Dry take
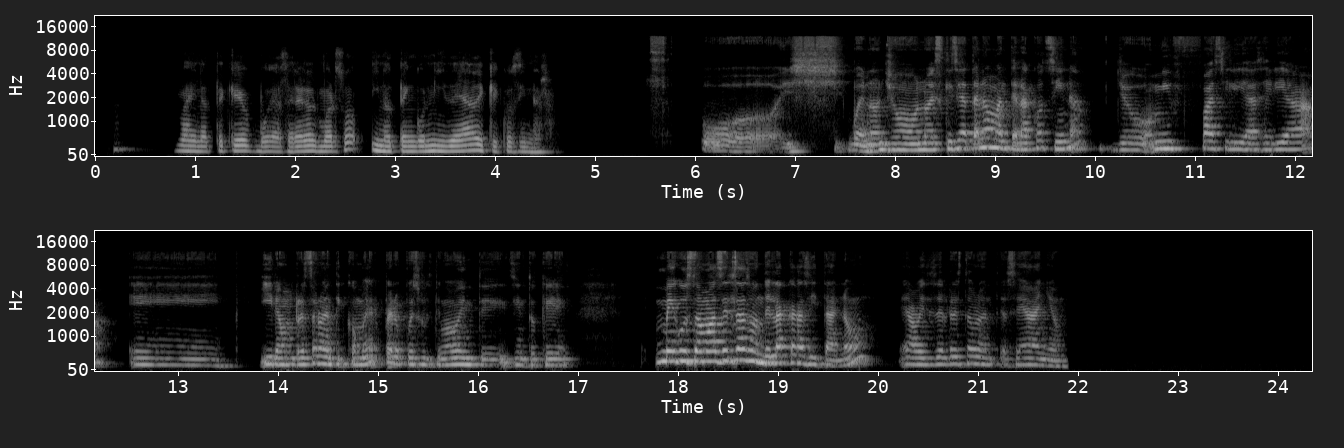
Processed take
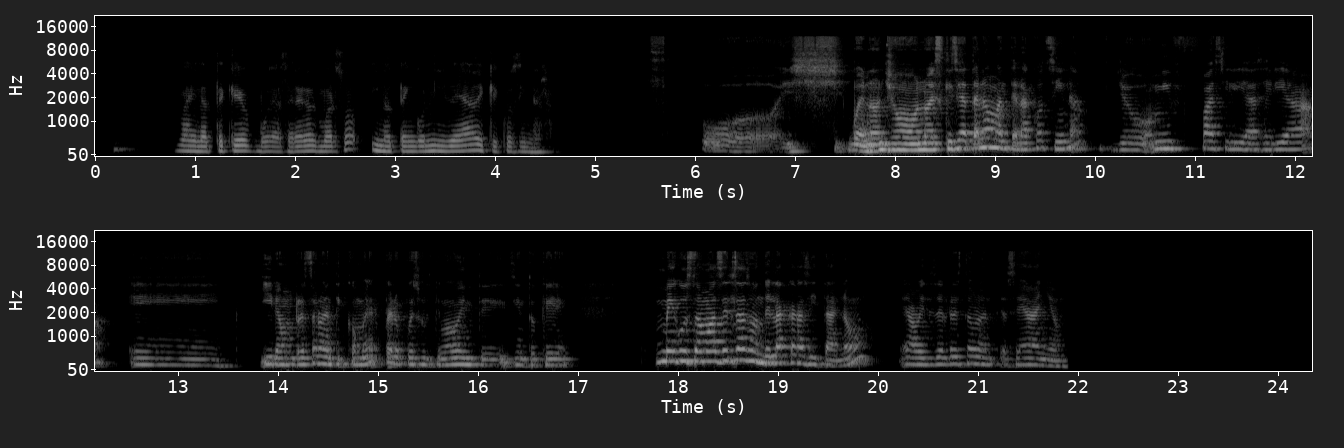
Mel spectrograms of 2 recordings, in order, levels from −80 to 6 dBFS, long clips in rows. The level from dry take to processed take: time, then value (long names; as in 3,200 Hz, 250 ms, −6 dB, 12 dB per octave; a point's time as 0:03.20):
0:00.91 −11.5 dB
0:01.15 −4 dB
0:01.58 −12 dB
0:06.60 −12 dB
0:07.72 −2.5 dB
0:08.36 −2.5 dB
0:09.39 −10 dB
